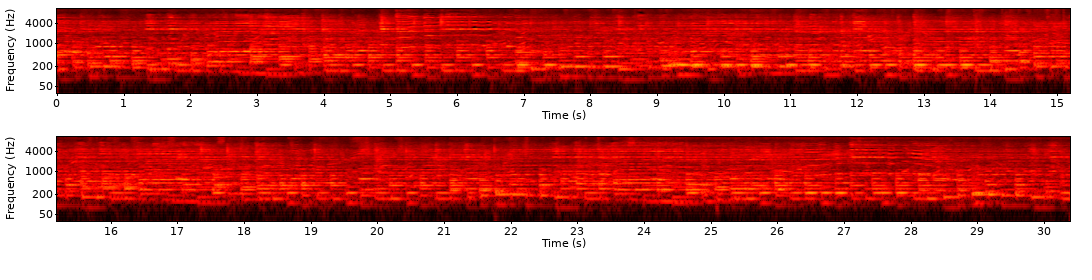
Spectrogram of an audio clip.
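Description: Live instrumental tune played continuously, with a lead melody over piano accompaniment.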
